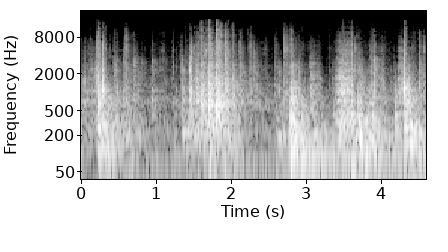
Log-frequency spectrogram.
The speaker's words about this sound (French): Ça, c'est la porte en bois.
